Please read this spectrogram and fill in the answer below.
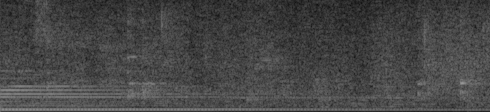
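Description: A chord on an acoustic guitar left to ring, slowly dying away.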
